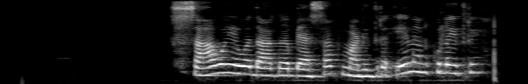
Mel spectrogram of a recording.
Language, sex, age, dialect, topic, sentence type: Kannada, female, 51-55, Dharwad Kannada, agriculture, question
